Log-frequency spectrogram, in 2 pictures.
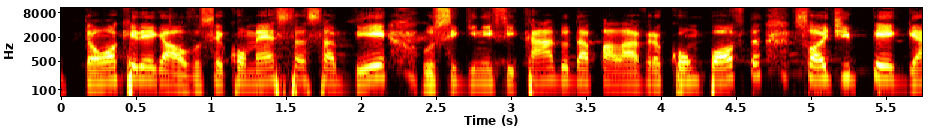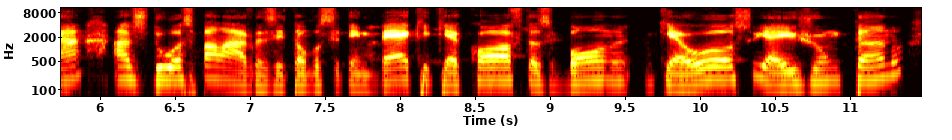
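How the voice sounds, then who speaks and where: A man teaching English vocabulary, slowly saying each word, then its meaning, and repeating it. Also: a little high, a bit bright, no echo, poor audio. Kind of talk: language lesson for Portuguese speakers.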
